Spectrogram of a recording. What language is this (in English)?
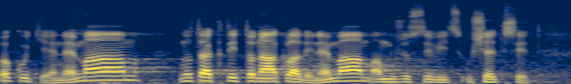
Czech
